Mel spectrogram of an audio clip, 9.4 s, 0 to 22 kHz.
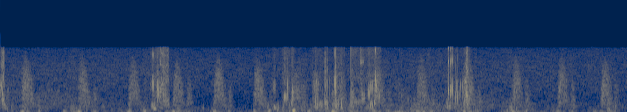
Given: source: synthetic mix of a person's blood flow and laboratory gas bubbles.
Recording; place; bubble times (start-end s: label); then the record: Doppler ultrasound of blood flow; subclavian vein
0.00-0.14 s: bubbles
2.24-2.54 s: bubbles
4.07-4.17 s: bubbles
4.22-4.42 s: bubbles
4.67-5.17 s: bubbles
5.25-5.72 s: bubbles
6.66-7.08 s: bubbles
From the record:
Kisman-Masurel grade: 222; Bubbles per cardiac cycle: several, 3 to 8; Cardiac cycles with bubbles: 10 to 50%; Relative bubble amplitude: moderate (0.250 to 0.450); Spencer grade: 2 (many but less than half of the cardiac periods contain bubble signals, singularly or in groups); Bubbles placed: anywhere in the cardiac cycle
